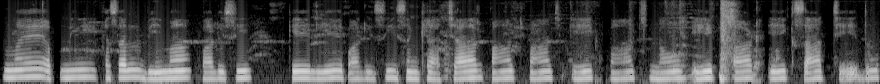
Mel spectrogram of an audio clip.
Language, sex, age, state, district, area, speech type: Hindi, female, 60+, Uttar Pradesh, Hardoi, rural, read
